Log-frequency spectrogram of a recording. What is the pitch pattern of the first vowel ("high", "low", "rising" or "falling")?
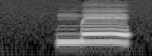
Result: high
